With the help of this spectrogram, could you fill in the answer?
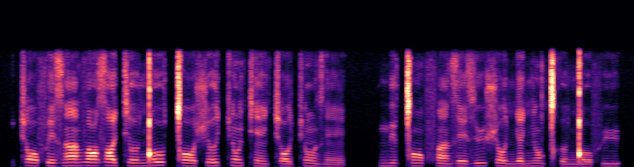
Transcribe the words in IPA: c ɔ˨ f e˨ z ã˦ v ɤ˦ zˤ e˦ c ɤ˨ ŋ͡ǃ o˦ ǀ ɔ˨ ʃ ɤ˦ c õ˦ c ẽ˨ c ɔ˨ c õ˦˨ z ẽ˨ | mʲ ɤ˨ ǀ ɔ̃˨ f ã˨ z e˨ z y˦ ʃ ɔ˦˨ ɲ a˦ ɲ ɔ̃˦ ǀʰ ɤ˨ ŋ͡ǃ o˨ f y˦

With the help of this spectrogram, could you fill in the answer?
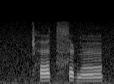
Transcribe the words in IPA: ʈʰ ɛ t s ɪ ɖ ɛ̃

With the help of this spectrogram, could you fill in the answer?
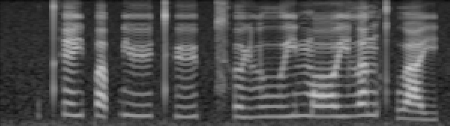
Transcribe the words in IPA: t̪ʰ e˧ j p ɐ˨˥ p̚ j yː˨˧ t̪ʰ yː˨˥ p̚ t͡sʰ ɵ˨ ɥ l uː˨˧ j m ɔː˧ j l ɐ˥ n kʷʰ aː˨˩ j

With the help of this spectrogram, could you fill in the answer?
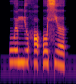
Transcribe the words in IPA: w ø mʲ o h ɔ ʔ o sʲ ə

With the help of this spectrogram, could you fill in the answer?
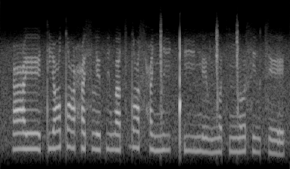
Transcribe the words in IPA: ʕ eː t iː tˤ iː ħ ɛ s l e p i w a t͡s dˤ iː s ħ i ŋ͡ǀ iː ǃʼ iː ŋ eː u̯ ŋ͡ǀ ɤ t͡s ŋ͡ǀ ɤ s i u̯ t͡s e

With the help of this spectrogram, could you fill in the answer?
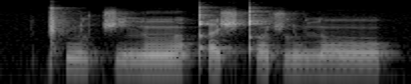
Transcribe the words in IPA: ǁʰ u l t͡ʃ i n õː qʼ e ʃ qʼ ɔ̃ ʃ l u n ɔ̃ː

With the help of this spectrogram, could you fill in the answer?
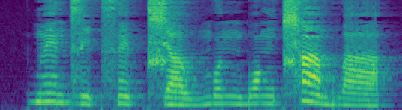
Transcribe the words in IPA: b ẽ˧ d͡z i˨ ʔ s ẽ˨ t̚ ɕ a˨˩ w m o˧ n b ɔ˧ ŋ t͡ɕʰ ã˥˧ b w a˨˩

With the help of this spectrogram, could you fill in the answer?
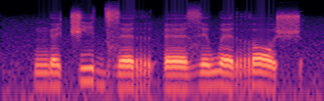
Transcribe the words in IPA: ŋ ɛ t͡ʃ i d͡z ɛ r ʔ ɛ z e w ɛ r ɔ ʃ

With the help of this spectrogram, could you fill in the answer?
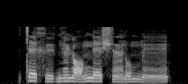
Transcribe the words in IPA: t e˦ x y˨˦ ɡ ẽ˦ ɳ ɔ˨˩˦ ŋ e˨˦ ʃ ɛ̃˨˩˦ ɾ u˦ m ẽ˨˩˦

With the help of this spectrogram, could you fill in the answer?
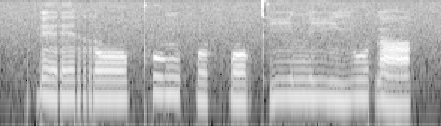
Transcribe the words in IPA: ɗ ɪ˨ ɾ ɪ˨ r oː˨ pʰ u˦ ŋ k͡p ʊ˨ k͡p o˨ kʼ iː˦ n iː˦˨ j u˦ ɗ ã˨

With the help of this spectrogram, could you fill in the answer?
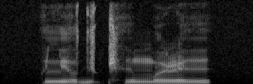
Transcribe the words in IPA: lʲ o d y ʈʰ ɨ m o ɭ ɨ

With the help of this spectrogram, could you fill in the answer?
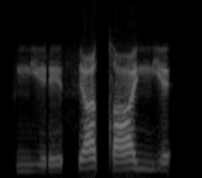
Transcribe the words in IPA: mʲ ɘ e̯ ɾ e θ i tˤ o e̯ mʲ ɛ

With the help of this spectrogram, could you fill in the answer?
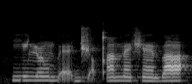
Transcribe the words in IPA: j i ʎ ɭ ũ b ɛ̰ d͡ʒ ṵ qʼ ĩ m ɛ̃ ʃ ɛ̃ b a

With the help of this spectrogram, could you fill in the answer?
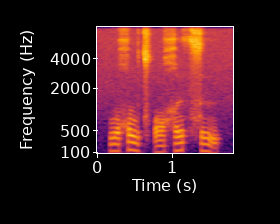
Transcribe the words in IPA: u χ u t͡sʼ ɔ χ ɯ θ s ɯ

